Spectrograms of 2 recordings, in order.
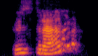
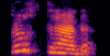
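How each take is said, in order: First: "Frustrada" with a questioning rise at the end. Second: Said in the usual way. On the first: Real, not acted. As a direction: check the word "Frustrada" as if unsure of it. Checks her own word, unsure.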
